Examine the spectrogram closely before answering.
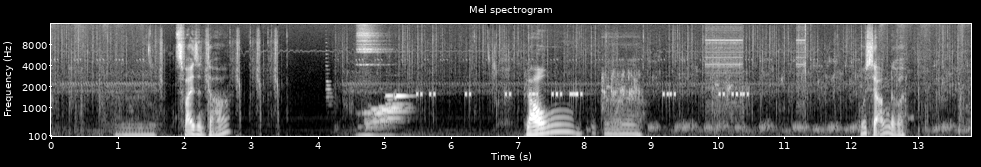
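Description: Short electronic chimes and swooshes sound as a game menu is used.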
